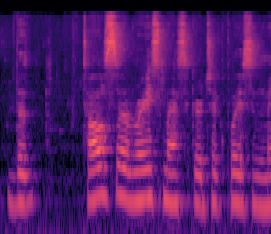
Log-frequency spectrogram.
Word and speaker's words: Tulsa: And Tulsa, I don't know how to say it, Tulsa, T-U-L-S-A. Tulsa. – Tulsa? Oh, I almost said Tesla.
